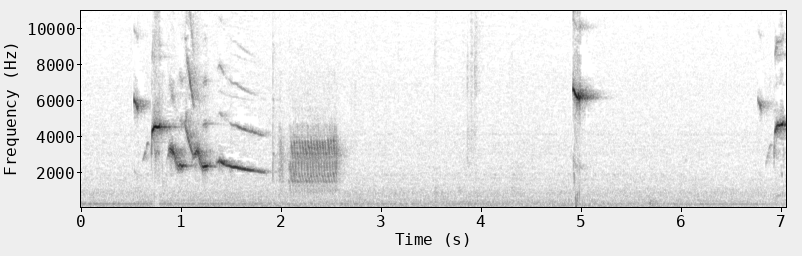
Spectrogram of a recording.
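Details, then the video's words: Red avadavat lure song: tangled, high notes sliding downward, then a brief buzzy rasp, followed after a pause by isolated sharp chips. "TIẾNG CHIM HOA MAI ĐỎ MỒI CHUẨN"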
